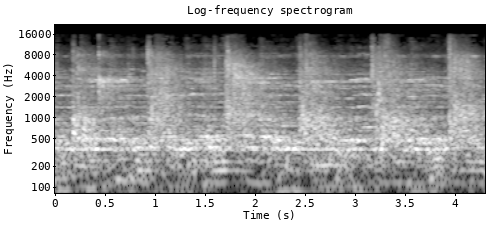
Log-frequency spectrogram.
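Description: Live folk dance music with a double bass. A regular struck beat falls about every three-quarters of a second.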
